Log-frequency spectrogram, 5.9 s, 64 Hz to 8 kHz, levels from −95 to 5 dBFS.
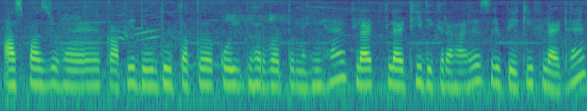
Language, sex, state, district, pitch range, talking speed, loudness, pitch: Hindi, female, Chhattisgarh, Raipur, 190-210 Hz, 255 wpm, -19 LUFS, 200 Hz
